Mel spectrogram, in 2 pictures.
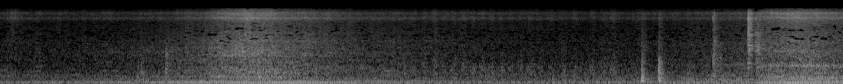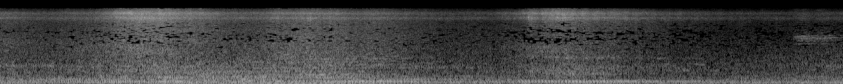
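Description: Stiff vinyl rustles and crinkles as it is handled.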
